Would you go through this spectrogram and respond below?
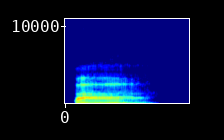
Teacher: it's not a hard P sound like it's not a paw there's no there's no like puffy sound it's not PA but it's ba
